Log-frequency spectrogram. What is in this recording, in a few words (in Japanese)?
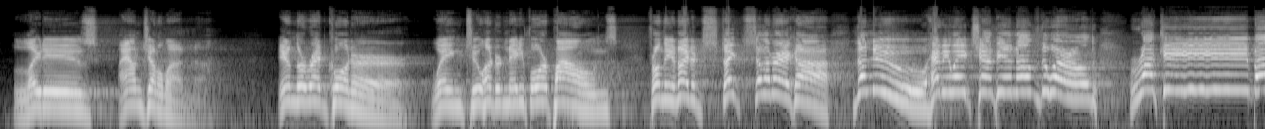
リングアナウンサー（スタンダード）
